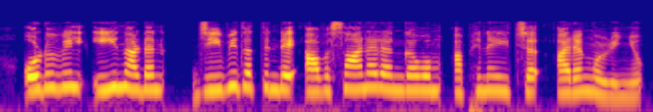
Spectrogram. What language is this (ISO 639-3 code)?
mal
